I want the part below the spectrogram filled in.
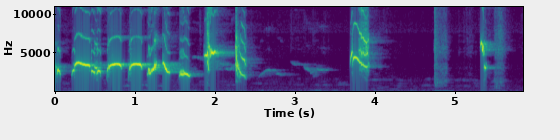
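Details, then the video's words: Oriental magpie-robin (kacer) singing in the clear, loud ngeplong style, used as a lure to set silent birds singing. About ten quick, bright whistled notes run together for two and a half seconds, then a few isolated sharp notes separated by silence. "KICAUAN ASLI KACER NGEPLONG"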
